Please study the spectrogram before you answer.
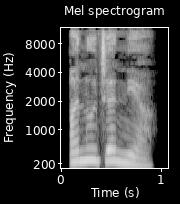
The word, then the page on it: ಅನುಜನ್ಯ: anujanya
